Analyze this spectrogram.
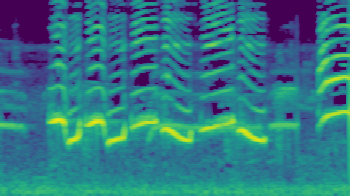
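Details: White-cheeked laughingthrush singing a varied forest-style song ('giọng rừng') with many voices: loud, clear whistled notes, some slurred downward, in quick phrases separated by short pauses.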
